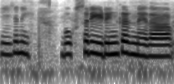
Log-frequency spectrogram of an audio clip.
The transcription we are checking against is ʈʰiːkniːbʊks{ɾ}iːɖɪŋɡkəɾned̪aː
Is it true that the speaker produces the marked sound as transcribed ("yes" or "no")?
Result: yes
